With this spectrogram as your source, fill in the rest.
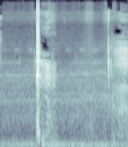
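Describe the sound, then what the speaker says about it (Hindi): One short, sharp cough rings out close over a steady low hum, followed by faint breathing. "मुझे थोड़ी सी खांसी हो रही है"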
